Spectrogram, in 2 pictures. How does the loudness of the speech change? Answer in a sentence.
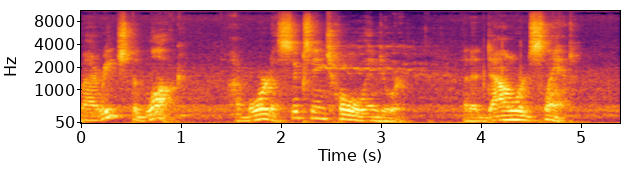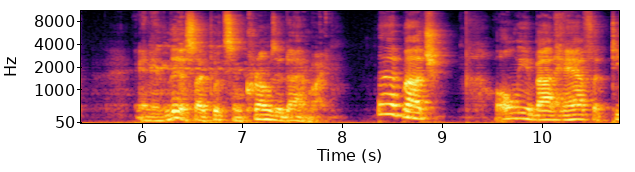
The loudness of the speech stays about the same.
